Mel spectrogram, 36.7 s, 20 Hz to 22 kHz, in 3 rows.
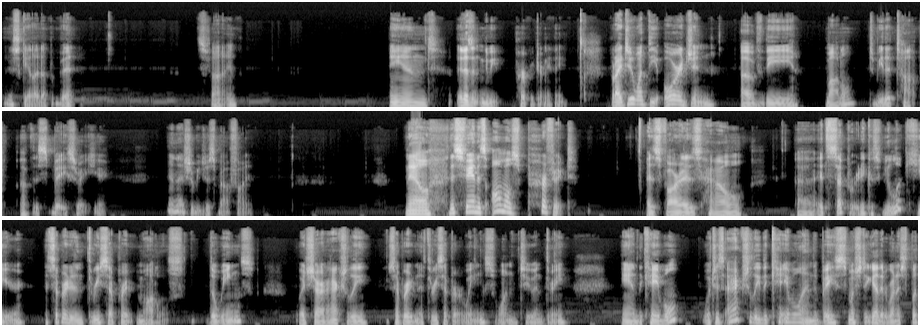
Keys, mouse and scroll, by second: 1.5-3.3 right drag, 3.6-4.1 scroll up 1, 5.4 click, 7.5-9.3 drag, 9.7 middle click, 10.4 scroll up 1, 13.0-14.9 middle drag, 15.1-16.2 scroll up 3, 16.2 scroll up 1, 19.4 shift+right click, 21.0 right click, 22.4 click, 24.0 click, 26.7 click, 28.9 click, 29.4 click, 29.9 click, 30.5 click, 31.1 click, 31.6 right click, 32.7 right click, 33.6-34.1 scroll up 1, 36.6 right click.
